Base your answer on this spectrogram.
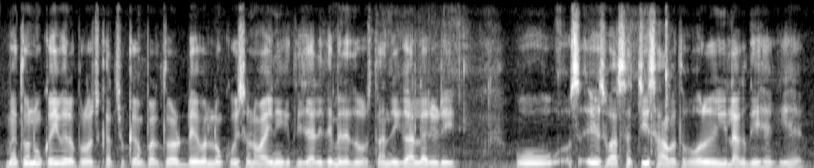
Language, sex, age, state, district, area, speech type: Punjabi, male, 45-60, Punjab, Bathinda, urban, spontaneous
